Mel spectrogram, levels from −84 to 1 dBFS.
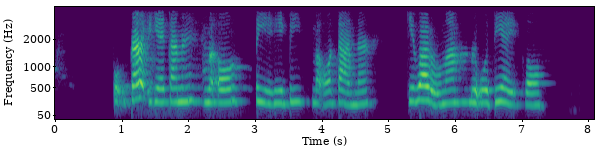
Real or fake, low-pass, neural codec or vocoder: fake; 3.6 kHz; codec, 16 kHz, 0.5 kbps, X-Codec, HuBERT features, trained on general audio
